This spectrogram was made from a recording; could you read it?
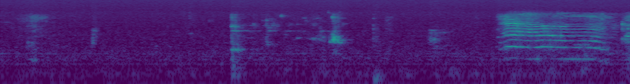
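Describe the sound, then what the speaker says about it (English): Cat meowing indoors, a few faint short calls followed by a longer, louder drawn-out meow near the end, against a quiet room background. "That was a kind of sympathetic meow."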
